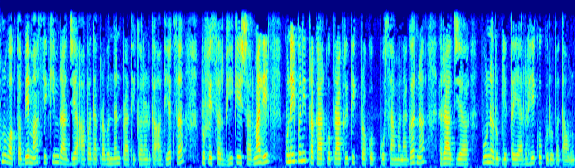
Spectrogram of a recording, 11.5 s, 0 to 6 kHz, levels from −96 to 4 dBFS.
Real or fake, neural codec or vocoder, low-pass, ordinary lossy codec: real; none; 5.4 kHz; none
